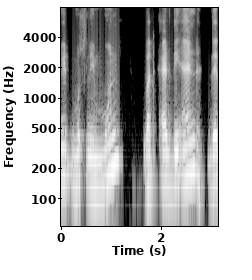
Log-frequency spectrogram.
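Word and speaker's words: مسلمٌ: But if you expand it, this is what it means. Muslimu, Nun Sakin. How do you pronounce this? Muslimun. Yes. Muslimun. Yes. So because of these 2 signs, you have to add the noon at the end.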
